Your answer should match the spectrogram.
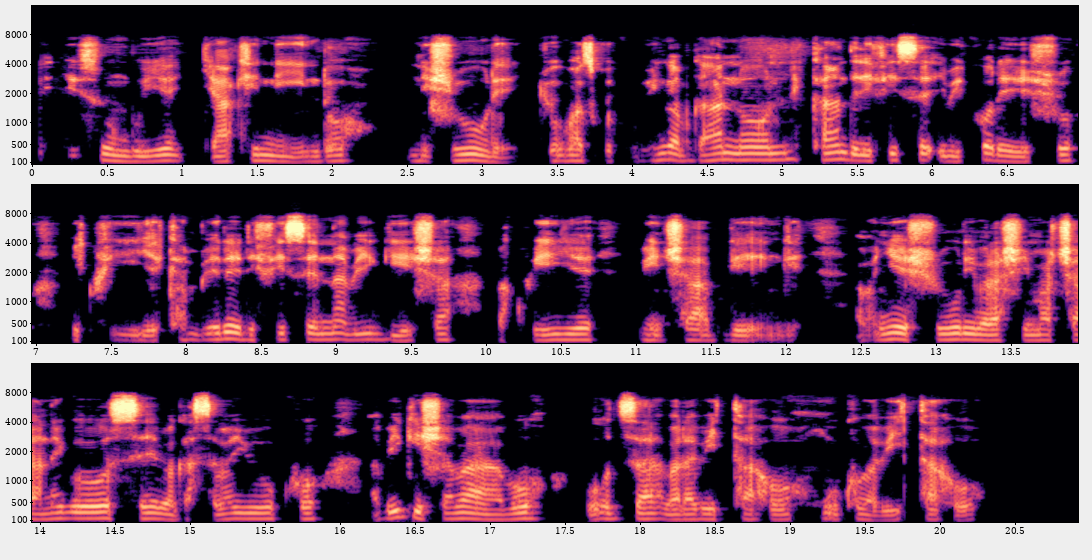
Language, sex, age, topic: Rundi, male, 36-49, education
